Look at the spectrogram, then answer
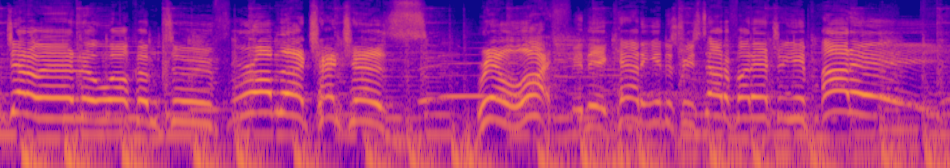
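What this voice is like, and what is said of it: Announcer-style radio voice. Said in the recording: “That was a radio voice”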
